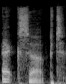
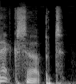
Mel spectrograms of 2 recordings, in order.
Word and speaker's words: excerpt: time you say excerpt can you can you say excerpt is that how it's spelled except yeah i want i want to hear the p okay so we're going to play you an excerpt thanks from a dvd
